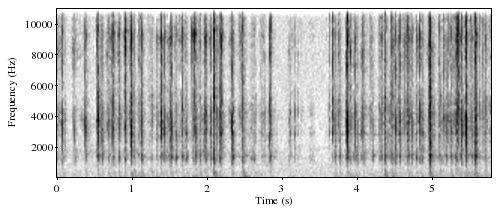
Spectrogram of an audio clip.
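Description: Fingertips of both hands type rapidly on a full-size backlit mechanical keyboard with dark plastic keycaps and linear switches, resting on a wooden desk. A dense stream of short, bright clacking taps with a light low thud pauses briefly near the middle, then resumes at the same quick pace.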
